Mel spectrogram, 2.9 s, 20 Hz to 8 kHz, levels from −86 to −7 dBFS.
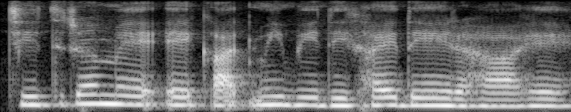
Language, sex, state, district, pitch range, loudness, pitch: Hindi, female, Arunachal Pradesh, Longding, 190-220 Hz, -15 LUFS, 205 Hz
